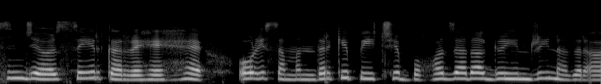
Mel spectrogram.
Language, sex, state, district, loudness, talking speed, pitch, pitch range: Hindi, female, Chhattisgarh, Bilaspur, -27 LUFS, 150 wpm, 255 Hz, 230-275 Hz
